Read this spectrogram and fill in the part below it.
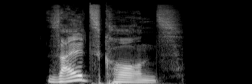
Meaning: genitive of Salzkorn
- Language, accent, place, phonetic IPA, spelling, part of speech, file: German, Germany, Berlin, [ˈzalt͡sˌkɔʁns], Salzkorns, noun, De-Salzkorns.ogg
